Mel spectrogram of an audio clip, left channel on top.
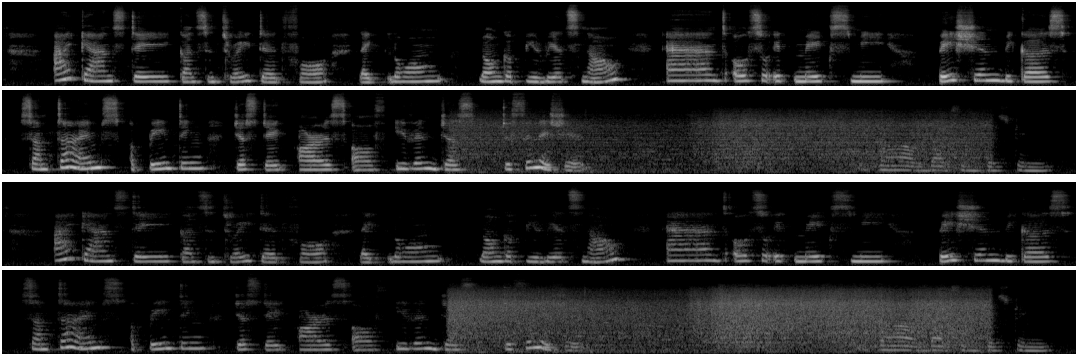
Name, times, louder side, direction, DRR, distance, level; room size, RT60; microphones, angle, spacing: voice 1, 0.0-4.5 4.8-9.1 9.4-10.7 10.9-15.5 15.7-16.7, left 6 dB, 85° left, 0.4 m, -31 dB
sound 1, 15.2-20.7, right 7 dB, 60° right, 0.6 m, -39 dB
voice 2, 19.3-21.2, right 1 dB, 30° right, 1.1 m, -43 dB
10.0 x 4.0 x 3.2 m
head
